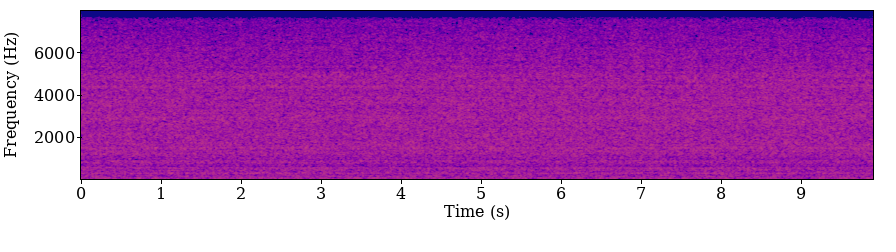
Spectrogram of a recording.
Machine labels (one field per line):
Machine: fan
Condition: abnormal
